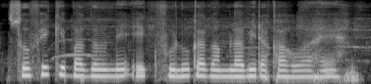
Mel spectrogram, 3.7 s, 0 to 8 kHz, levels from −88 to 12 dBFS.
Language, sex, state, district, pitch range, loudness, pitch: Hindi, female, Sikkim, Gangtok, 185-200 Hz, -13 LUFS, 190 Hz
